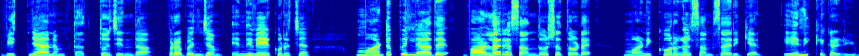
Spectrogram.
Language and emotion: Malayalam, happy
